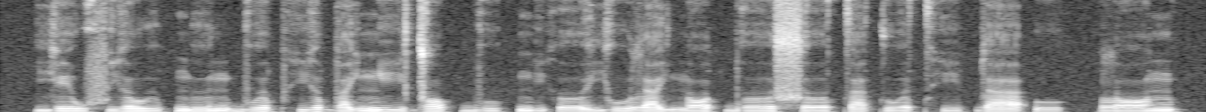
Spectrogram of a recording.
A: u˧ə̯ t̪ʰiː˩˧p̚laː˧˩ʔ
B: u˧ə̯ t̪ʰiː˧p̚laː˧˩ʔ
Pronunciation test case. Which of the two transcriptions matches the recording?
B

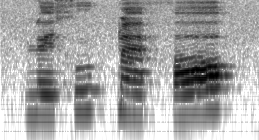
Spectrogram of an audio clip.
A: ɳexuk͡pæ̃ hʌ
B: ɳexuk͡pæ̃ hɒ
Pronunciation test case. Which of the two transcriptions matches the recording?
B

